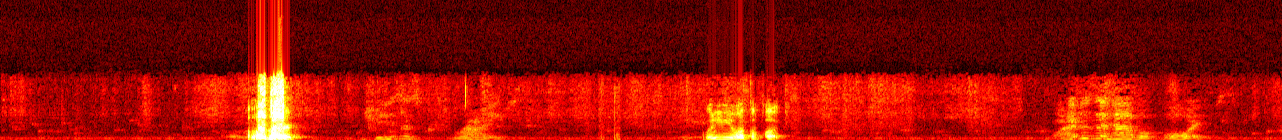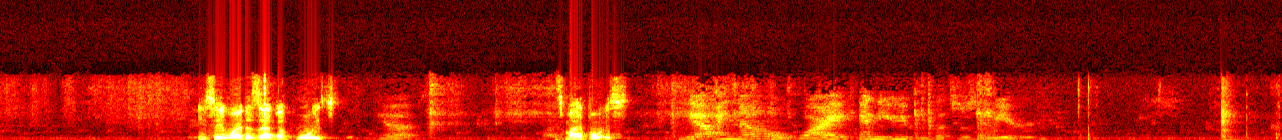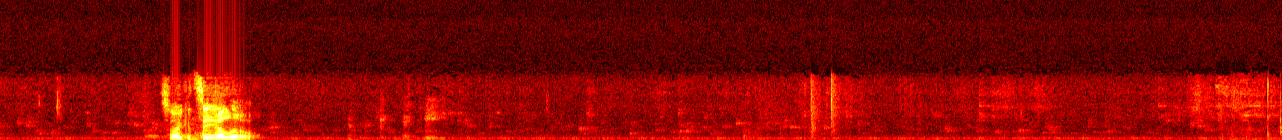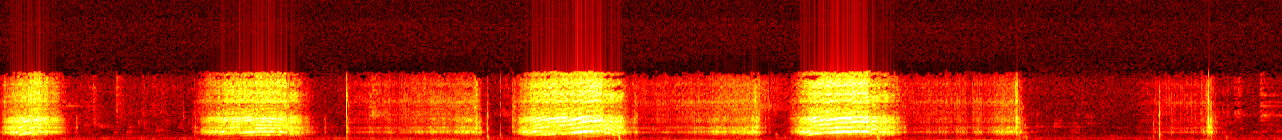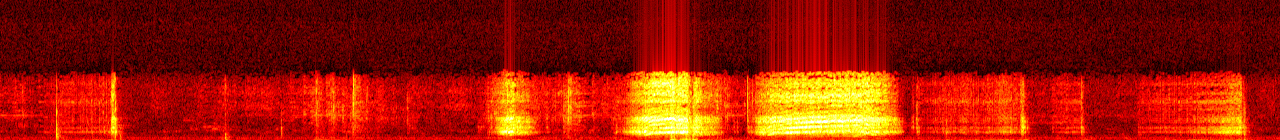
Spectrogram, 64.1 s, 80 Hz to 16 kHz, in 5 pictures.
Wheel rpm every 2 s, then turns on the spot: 0, 0, 0, 0, 0, 0, 0, 0, 0, 0, 0, 0, 0, 0, 0, 0, 0, 0, 0, 10, 30, 30, 40, 60, 10, 0, 0, 0, 30, 80, 20, 0.
44-48 60-62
